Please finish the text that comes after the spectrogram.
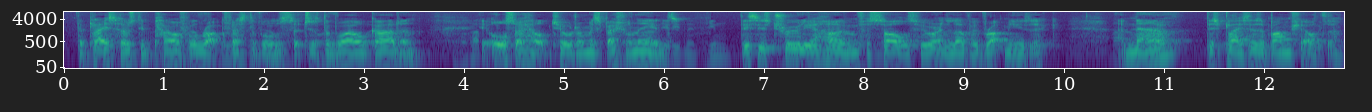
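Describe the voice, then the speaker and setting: A man reading a translated voice-over in an earnest, measured, emphatic manner. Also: lowish voice, rough recording.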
